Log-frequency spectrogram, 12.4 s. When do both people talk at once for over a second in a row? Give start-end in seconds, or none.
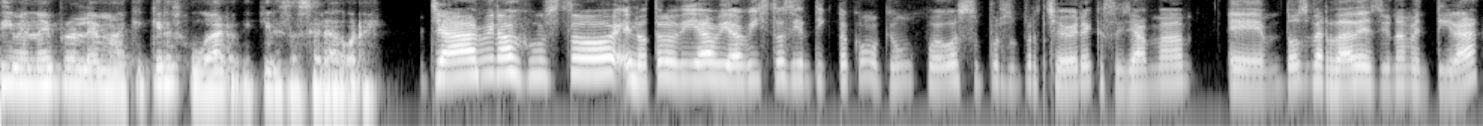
none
